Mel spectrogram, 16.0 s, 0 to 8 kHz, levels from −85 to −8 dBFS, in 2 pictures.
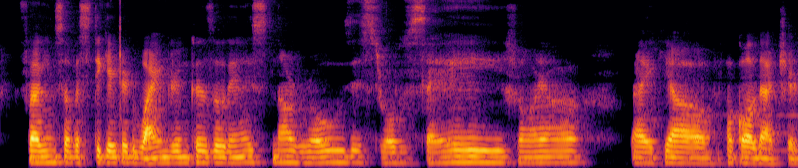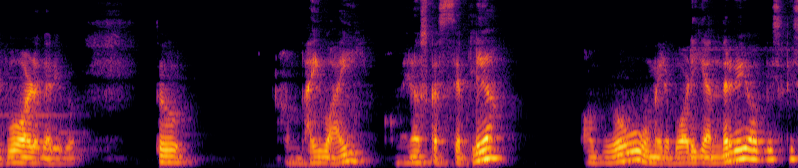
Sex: male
